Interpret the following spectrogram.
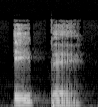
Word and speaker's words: épais: Épais, final S not pronounced, A-I together, épais, épais.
